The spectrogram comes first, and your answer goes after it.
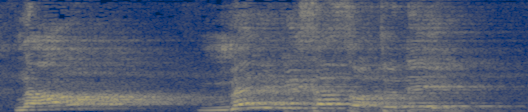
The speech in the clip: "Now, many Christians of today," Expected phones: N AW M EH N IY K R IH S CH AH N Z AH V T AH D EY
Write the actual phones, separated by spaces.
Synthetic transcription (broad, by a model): N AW M EH N IY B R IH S AH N S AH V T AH D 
